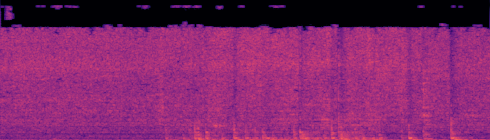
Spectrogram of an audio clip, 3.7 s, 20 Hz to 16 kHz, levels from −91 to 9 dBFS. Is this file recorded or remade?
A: recorded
